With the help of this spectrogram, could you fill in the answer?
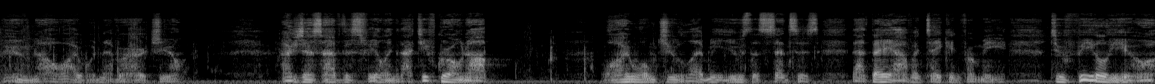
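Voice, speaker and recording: A man performs a put-on character voice at medium pitch and a moderate pace, with long, frequent pauses. Light background noise is present. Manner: pleading, creepy.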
